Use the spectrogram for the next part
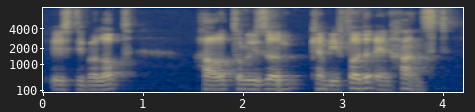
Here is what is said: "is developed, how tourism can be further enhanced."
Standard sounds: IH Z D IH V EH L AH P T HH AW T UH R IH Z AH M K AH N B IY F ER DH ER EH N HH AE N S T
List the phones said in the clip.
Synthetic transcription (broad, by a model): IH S D IH V EH L AH P T HH AW T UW R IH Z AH M K AH N B IY F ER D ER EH N HH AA N S T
